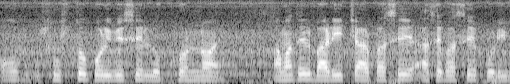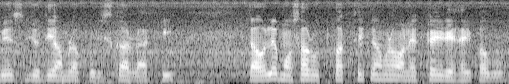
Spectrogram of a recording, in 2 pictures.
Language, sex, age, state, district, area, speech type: Bengali, male, 45-60, West Bengal, Birbhum, urban, spontaneous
